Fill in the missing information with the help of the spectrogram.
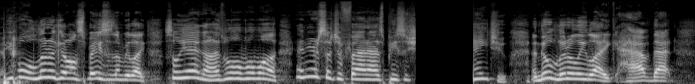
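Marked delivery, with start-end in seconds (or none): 1.6-5.1 breezy, casual, offhand chatter sliding into harsh cussing. Imitating people on Spaces insulting someone: imitating casual insults. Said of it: "so casually that you're thinking".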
